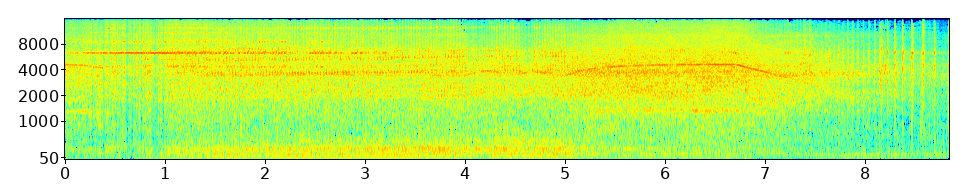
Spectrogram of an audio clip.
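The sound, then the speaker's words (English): Loud, dense industrial noise music made with power tools, anvils, sledgehammers, breaking glass and banged lead pipes and sheet metal: a grinding power-tool roar with a high whining tone that bends upward, a low droning hum beneath, and harsh metallic clatter that breaks into rapid stuttering pulses at the end. “They made their music with anvils, sledgehammers, by breaking glass and banging lead pipes and sheet metal, and of course, power tools.”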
